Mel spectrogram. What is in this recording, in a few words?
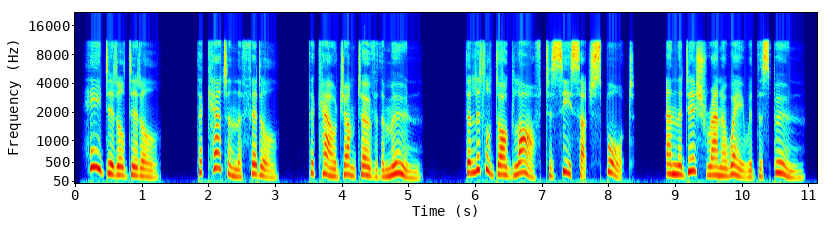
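female British; Hey Diddle Diddle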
